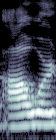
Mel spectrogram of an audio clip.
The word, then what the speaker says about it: hour: Our hour together's over. It's just wrong. It's too much. Our hour. So the stress goes on our, the noun, the one with the silent H.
